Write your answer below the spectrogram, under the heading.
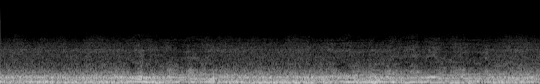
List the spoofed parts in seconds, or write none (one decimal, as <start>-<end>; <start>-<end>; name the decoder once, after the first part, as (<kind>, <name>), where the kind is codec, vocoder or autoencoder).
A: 1.3-2.2 (codec, SNAC); 3.3-4.9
